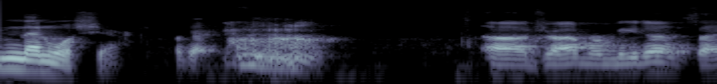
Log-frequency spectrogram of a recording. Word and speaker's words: John Romita: John Romita, is that how you pronounce his name?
